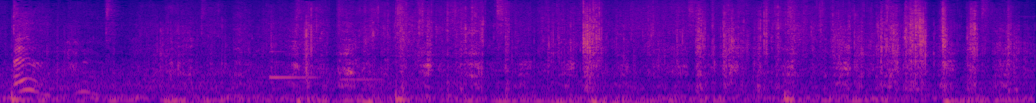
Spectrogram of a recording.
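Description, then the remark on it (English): A little red-brown, foxy-looking retriever dog at a park whimpers with high, rising whines at the start, followed by scattered short barks and huffs against steady outdoor background noise. “The smartest dog at the park is a little red-brown foxy-looking retriever named Isla”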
